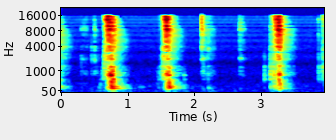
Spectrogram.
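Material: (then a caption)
Metal. Long nails scratch the textured base of a round, dark non-stick metal springform baking pan, held upright, hollow and empty. Three slow, swelling rasping strokes sweep across the surface, with faint ticks and short scrapes between them. The scratching is bright and airy with a hollow, lightly ringing body, fading quickly after each stroke.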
